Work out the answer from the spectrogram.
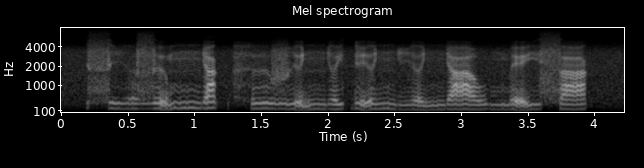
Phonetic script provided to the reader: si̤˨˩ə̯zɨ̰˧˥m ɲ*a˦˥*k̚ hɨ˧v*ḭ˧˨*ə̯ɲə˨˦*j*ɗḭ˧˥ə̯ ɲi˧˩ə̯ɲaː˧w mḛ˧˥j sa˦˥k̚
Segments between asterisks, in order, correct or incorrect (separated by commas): correct, correct, correct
